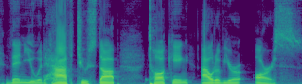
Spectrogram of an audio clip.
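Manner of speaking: very slow, over-patient. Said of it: "say it real nice and slow".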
